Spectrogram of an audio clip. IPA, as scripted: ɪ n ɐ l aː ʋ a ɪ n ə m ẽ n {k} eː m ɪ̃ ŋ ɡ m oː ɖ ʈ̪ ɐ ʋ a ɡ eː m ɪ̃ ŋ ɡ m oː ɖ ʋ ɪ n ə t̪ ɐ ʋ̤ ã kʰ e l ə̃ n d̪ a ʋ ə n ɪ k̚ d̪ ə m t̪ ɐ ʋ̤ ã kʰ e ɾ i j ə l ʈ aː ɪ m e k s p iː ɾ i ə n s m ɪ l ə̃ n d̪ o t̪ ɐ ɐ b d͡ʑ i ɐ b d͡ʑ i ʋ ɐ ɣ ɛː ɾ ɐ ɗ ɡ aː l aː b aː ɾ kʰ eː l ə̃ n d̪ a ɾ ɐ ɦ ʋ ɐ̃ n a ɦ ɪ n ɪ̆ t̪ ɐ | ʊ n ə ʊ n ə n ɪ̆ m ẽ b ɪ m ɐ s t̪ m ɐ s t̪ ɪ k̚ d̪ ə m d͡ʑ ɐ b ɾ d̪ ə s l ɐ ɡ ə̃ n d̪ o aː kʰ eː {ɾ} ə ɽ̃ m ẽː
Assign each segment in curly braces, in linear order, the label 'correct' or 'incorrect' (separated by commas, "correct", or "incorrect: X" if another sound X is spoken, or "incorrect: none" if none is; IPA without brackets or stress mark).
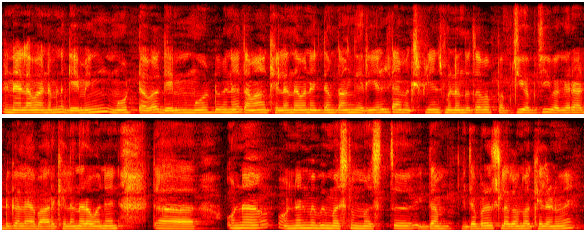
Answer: incorrect: ɡ, incorrect: l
